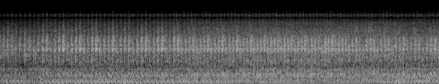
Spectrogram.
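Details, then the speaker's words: Honda H22 cylinder head (G23BK), cold idle: fast, uneven light top-end ticking about three per second. Persists after replacing the lost motion actuators and tightening the timing belt; owner suspects the valve retainers and springs. "it's not the timing belt it's something in the head yeah the only thing I can think of now is just the uh the retainers and the Springs man"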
